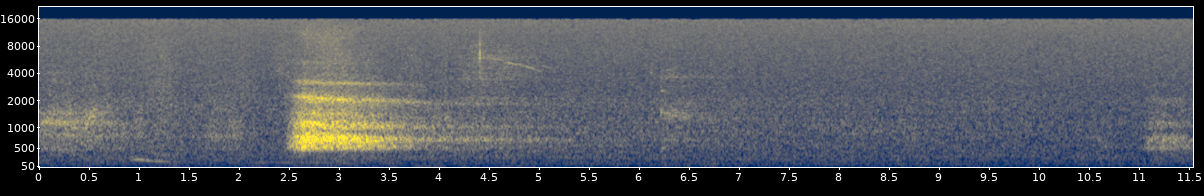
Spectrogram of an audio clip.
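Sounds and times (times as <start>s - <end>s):
slow deep breath close to the microphone: 0.0s - 5.3s, 11.1s - 11.5s.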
